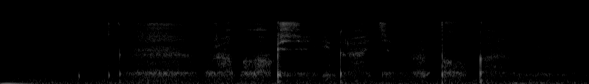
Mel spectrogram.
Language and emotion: Russian, neutral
